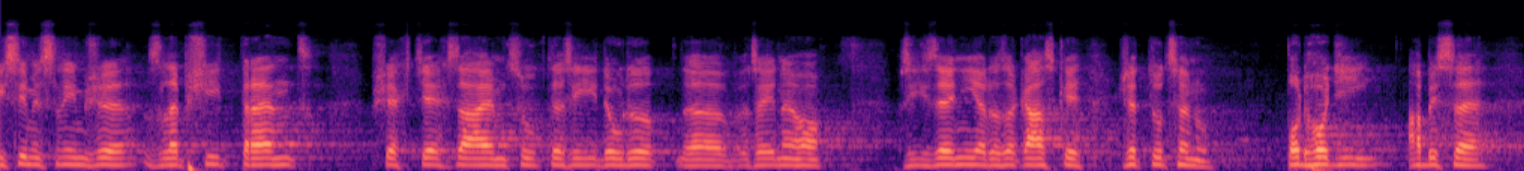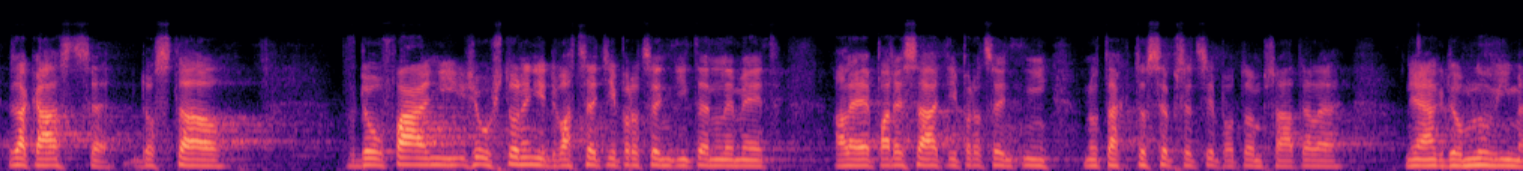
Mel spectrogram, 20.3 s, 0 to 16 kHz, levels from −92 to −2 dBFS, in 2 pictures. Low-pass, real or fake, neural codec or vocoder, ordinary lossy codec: 7.2 kHz; real; none; Opus, 16 kbps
